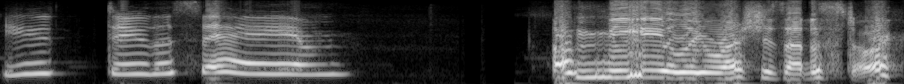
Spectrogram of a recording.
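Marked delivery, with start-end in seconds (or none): 0.0-1.8 higher, louder, drawn-out awkward goodbye; awkward farewell. Acted. Uncomfortable customer to shop clerk before rushing out, awkward. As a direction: stretch out an uneasy, too-loud farewell. Flustered character's parting before fleeing.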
